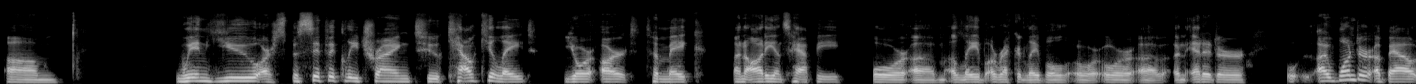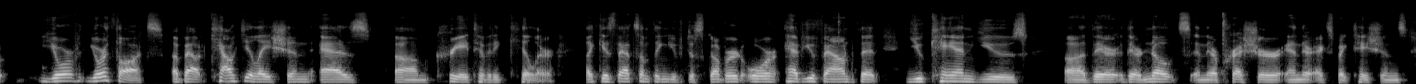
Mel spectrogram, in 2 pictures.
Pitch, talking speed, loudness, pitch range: 120 Hz, 135 wpm, -21 LUFS, 110-135 Hz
